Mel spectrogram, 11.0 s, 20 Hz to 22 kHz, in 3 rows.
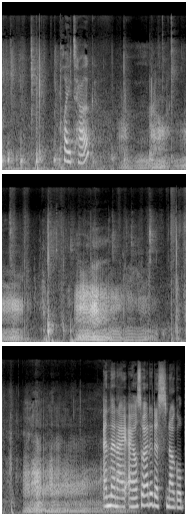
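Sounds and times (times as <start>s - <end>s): dog growling in play: 2.3s - 7.0s, 7.6s - 9.6s.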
